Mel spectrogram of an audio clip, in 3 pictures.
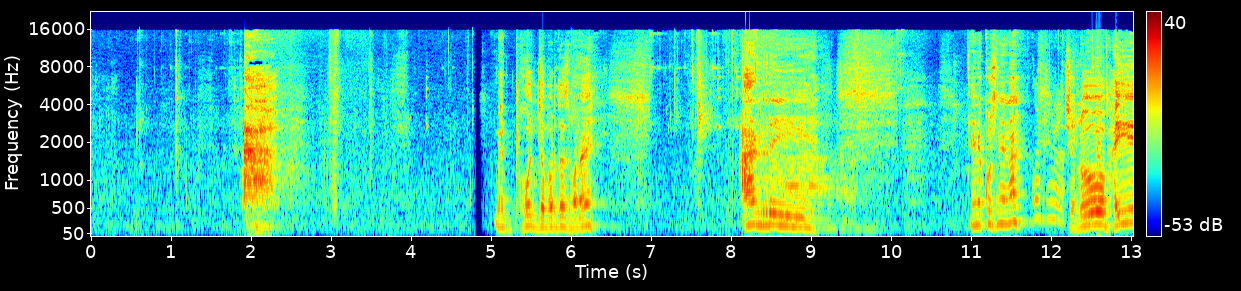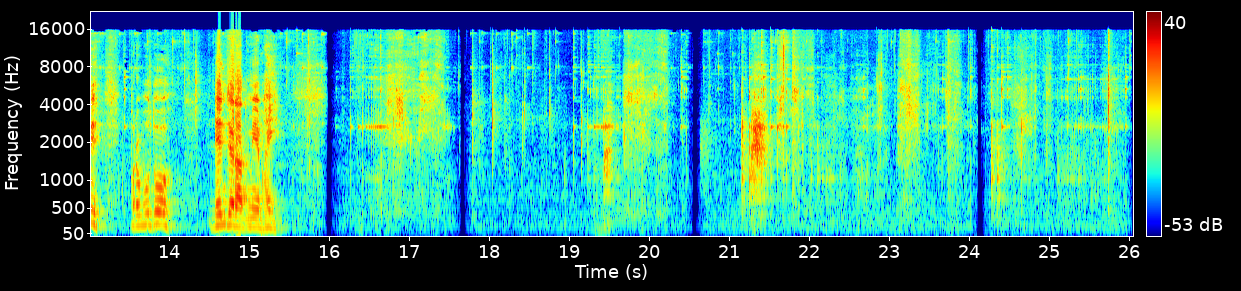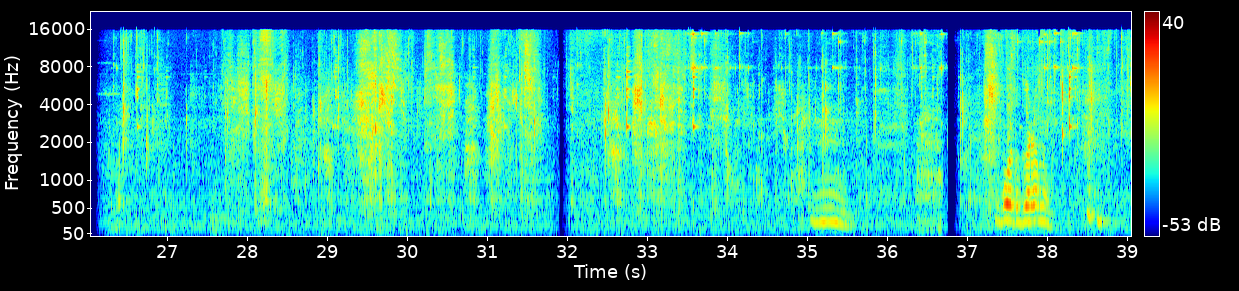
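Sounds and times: wet chewing and mouth sounds: 0.0s - 4.8s, 15.5s - 39.0s
bangles clinking on steel bowl: 6.8s - 8.2s, 15.4s - 26.8s, 32.5s - 39.0s.

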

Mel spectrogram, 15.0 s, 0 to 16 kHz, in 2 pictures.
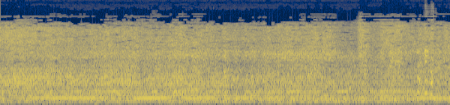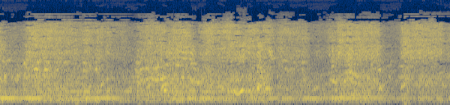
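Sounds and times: low hum: 0.0s - 14.3s
passenger train passing: 0.0s - 15.0s
water spraying from pipe: 0.0s - 15.0s.

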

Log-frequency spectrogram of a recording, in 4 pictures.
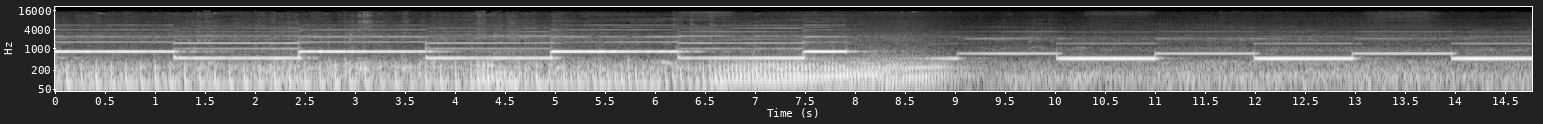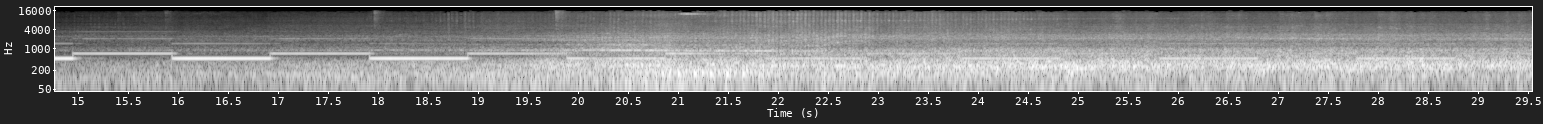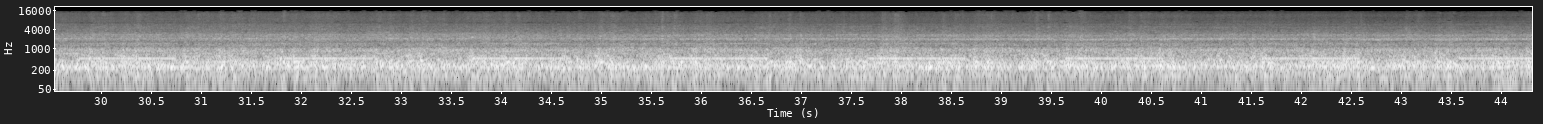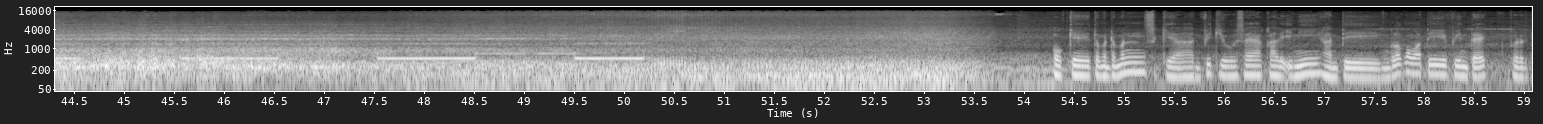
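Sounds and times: level crossing alarm two-note tone: 0.0s - 27.0s, 33.5s - 34.7s, 37.6s - 38.8s, 45.4s - 50.4s
freight train passing: 0.0s - 59.0s.

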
